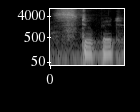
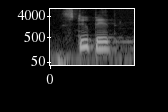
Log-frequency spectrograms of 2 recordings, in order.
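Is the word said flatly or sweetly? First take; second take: flatly; sweetly. First: The word is said flatly, without warmth. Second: The word is said in a sweet, nice tone. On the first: "You don't yell it" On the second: "You might even say it nicely"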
